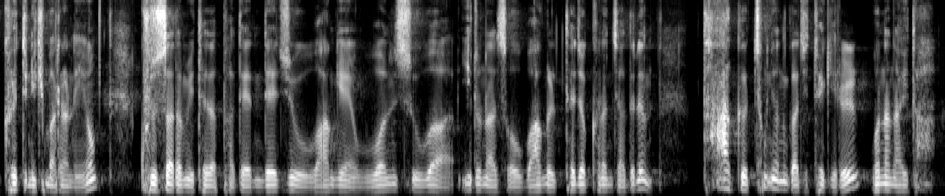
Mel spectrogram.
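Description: A male pastor preaching an emotional dawn prayer sermon, swinging between loud and hushed and acting out the voices in the story. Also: deep voice, normal speed. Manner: acts out voices of parents, David and the devil in quoted lines.

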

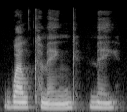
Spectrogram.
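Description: Slow sing-song woman reading a picture book. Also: lowish voice, steady tone, a little mellow. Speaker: children's storybook reader. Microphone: camera above a book on a table.

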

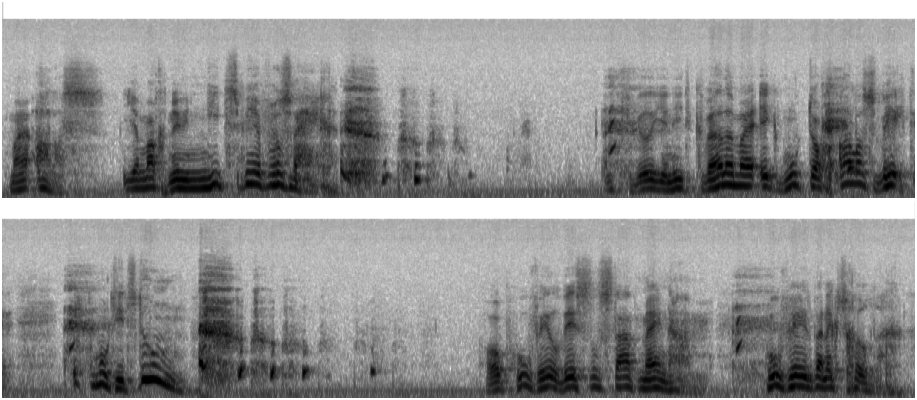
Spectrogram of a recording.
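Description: An actor playing a worried middle-aged doctor and father in an old radio play, speaking in a grave, measured way. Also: on the high side, sing-song, slightly rough, full character voice. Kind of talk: 1950s-style radio drama acting. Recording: dull old radio recording.

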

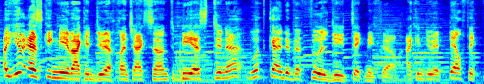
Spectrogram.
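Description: A man's voice: a little high, expressive, normal speed, hardly any pauses, bright, forceful tone, faint music behind. A man in a played stream clip, joking in a mock-indignant, boastful way. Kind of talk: comic banter.

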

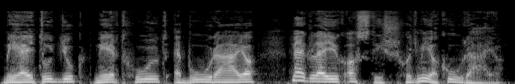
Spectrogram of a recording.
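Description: A man reading the part of Montague, a worried noble father, in measured, husky verse for an audiobook. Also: on the low side, animated, darkish tone, no echo.

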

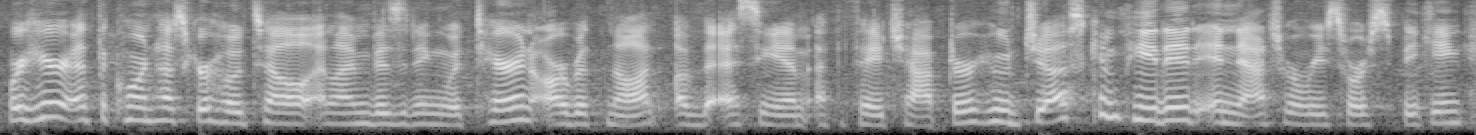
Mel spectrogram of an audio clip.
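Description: A woman hosting interviews for a preshow broadcast, upbeat and brisk, in a large hotel hall. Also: mid-range voice. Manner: upbeat, brisk, repeats "awesome".

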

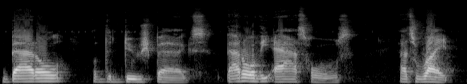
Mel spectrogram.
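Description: A man's voice: mid-range voice, unhurried. A young man hosting a casual video, talking in a crude, rambling, joking way. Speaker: video host. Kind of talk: casual vlog commentary.

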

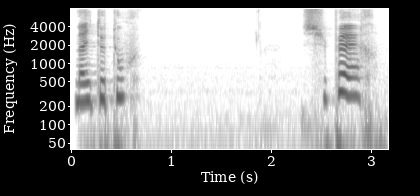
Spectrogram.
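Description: A high-pitched young woman giving let's-play commentary on a horror game. She talks to her viewers in a chatty, swearing flow, stacking up rapid repeated words and letting out shrieks at the jump scares. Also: pushed and bright. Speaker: gaming streamer.

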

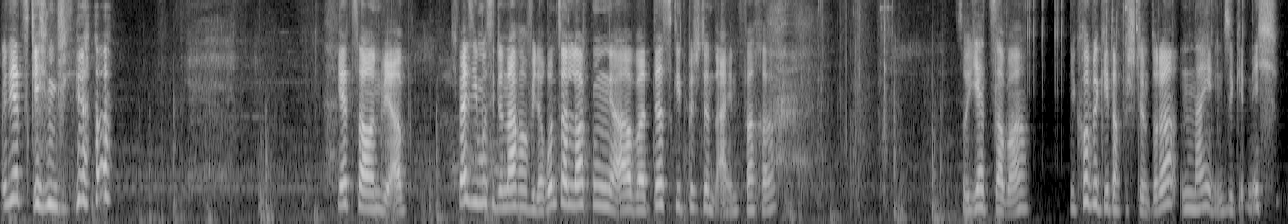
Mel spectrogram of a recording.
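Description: A woman with a bright, high voice gives running commentary on a horror game. She talks straight to the characters on screen, sometimes shrieking and sometimes muttering to herself. A faint noise sits under the recording. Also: moderate pace, pauses often. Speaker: gaming streamer. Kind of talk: casual Let's Play commentary.

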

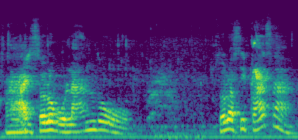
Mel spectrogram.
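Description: A woman's voice: lowish voice, slow pace, echoey room, background noise. A woman coaxing her pet parrot in sing-song baby talk, at home in her kitchen. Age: adult.

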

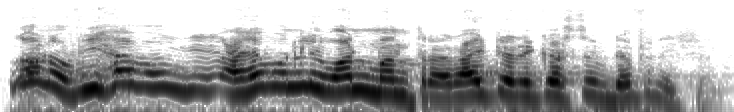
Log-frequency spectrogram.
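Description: A man's voice: very high-pitched, fast talker, dull audio. A man giving a classroom lecture, repeating key phrases and quizzing his audience. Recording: long hall reverb.

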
